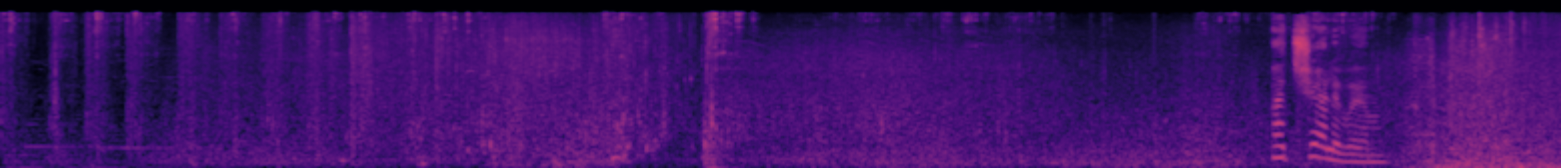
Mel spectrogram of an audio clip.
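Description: Waves wash gently onto a shore.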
